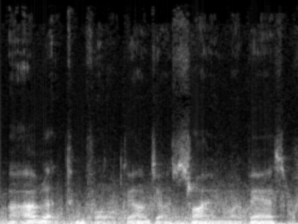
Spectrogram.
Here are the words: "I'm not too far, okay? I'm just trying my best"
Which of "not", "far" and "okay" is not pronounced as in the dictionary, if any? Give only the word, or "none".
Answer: far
